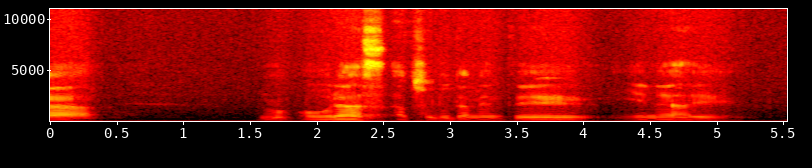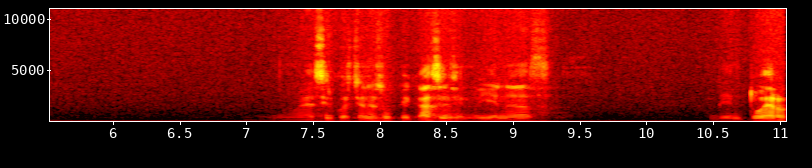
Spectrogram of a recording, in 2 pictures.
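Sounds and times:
man's voice: 1.6 - 4.0.

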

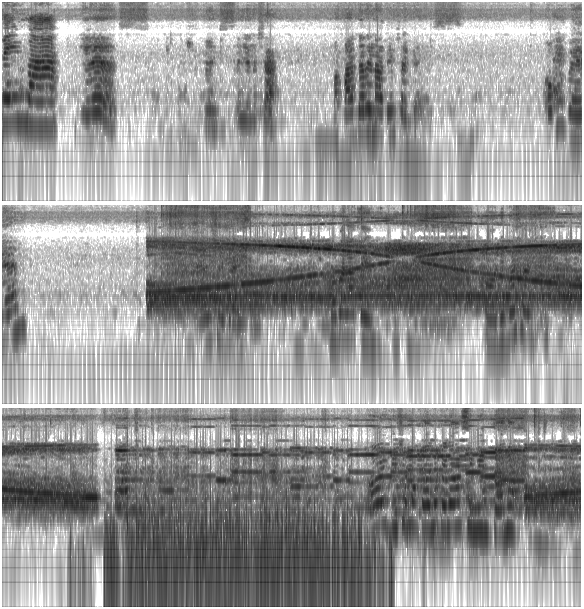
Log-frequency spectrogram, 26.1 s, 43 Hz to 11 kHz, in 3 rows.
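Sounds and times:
steady buzz: 10.8 - 25.3
toy siren-like wail: 10.9 - 23.3.

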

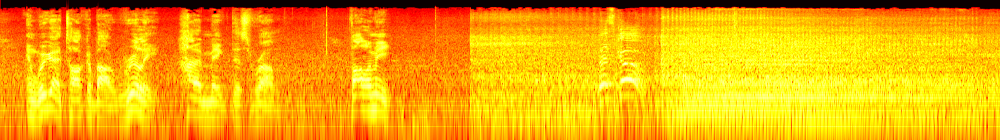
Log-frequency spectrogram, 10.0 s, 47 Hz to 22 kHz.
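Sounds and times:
scooter engine idling: 4.7 - 10.0.

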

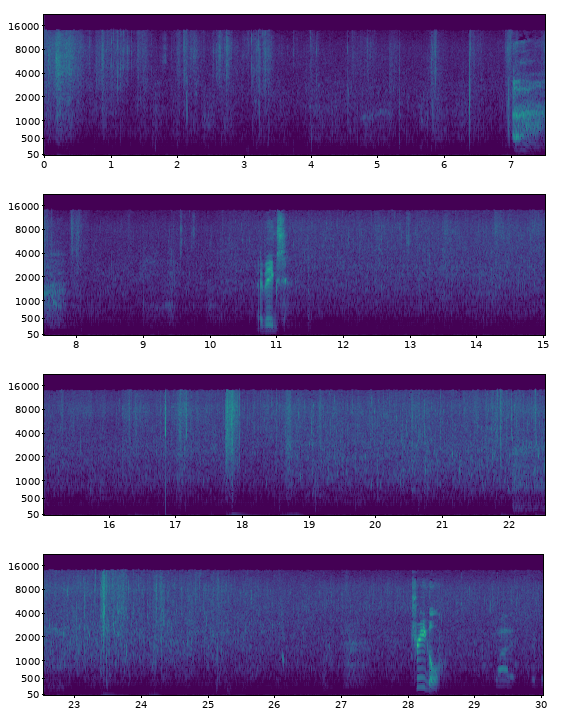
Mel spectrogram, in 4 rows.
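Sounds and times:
creek water running over rocks: 0.0 - 30.0.

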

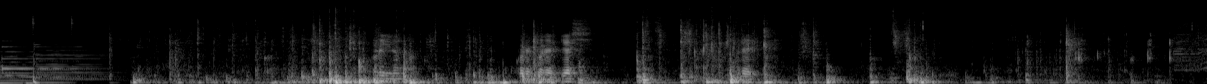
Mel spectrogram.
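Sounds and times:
person speaking: 3.6 - 4.4, 5.0 - 6.1, 7.2 - 7.9.

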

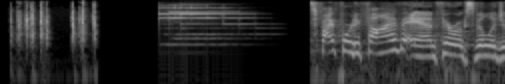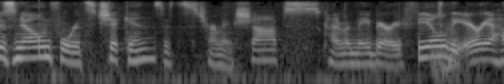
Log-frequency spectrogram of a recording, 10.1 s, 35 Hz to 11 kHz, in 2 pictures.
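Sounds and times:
computer keys clicking: 0.1 - 1.0
bright multi-tone chime: 1.6 - 2.9.

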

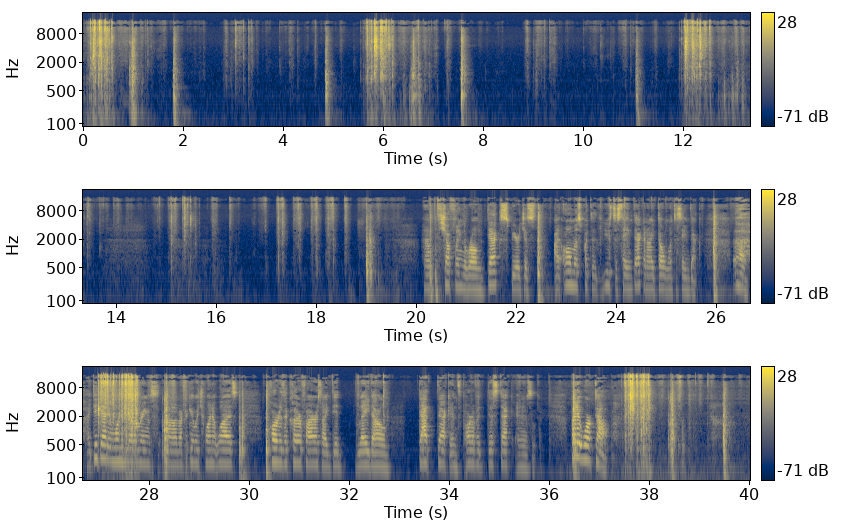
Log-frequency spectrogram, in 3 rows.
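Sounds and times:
cards being shuffled: 0.0 - 7.5, 8.8 - 14.0, 14.8 - 19.2, 26.9 - 28.6, 37.4 - 39.2.

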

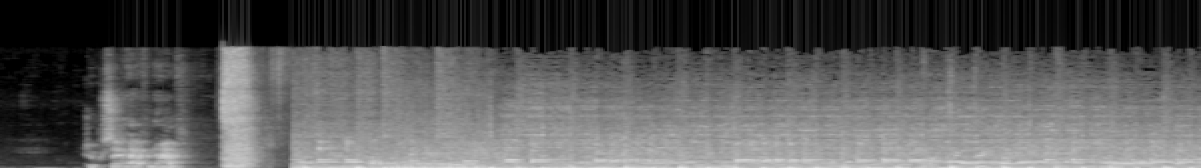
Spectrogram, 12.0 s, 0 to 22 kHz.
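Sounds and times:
rock music with guitar: 3.0 - 12.0.

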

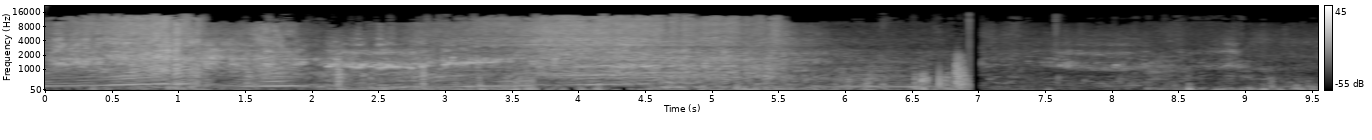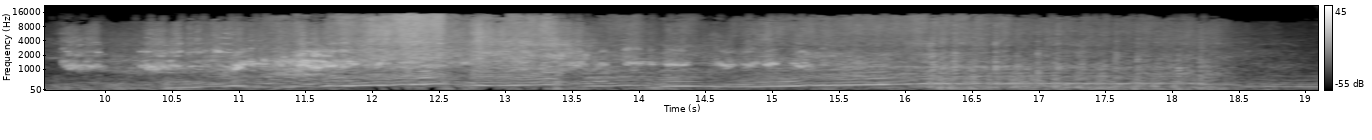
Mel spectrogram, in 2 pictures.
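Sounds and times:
tyres skidding: 0.0 - 18.9.

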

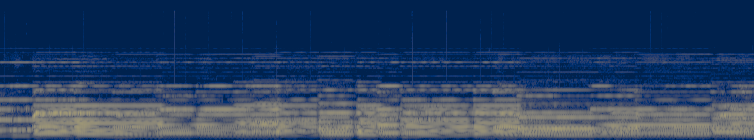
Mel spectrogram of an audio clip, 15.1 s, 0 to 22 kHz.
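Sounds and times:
church organ playing a hymn: 0.0 - 15.0.

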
